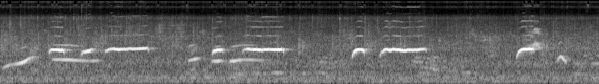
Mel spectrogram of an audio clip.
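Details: Cockatiel kept as a pet, whistling while rain falls: bright level and upswept whistled notes in clustered phrases with brief pauses, the last note sharply rising, against a soft constant rain hiss.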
